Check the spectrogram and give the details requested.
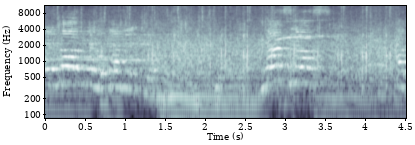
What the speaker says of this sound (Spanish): para quienes pido de verdad un fuerte aplauso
